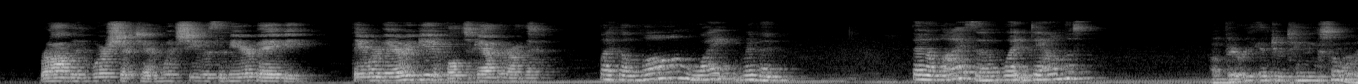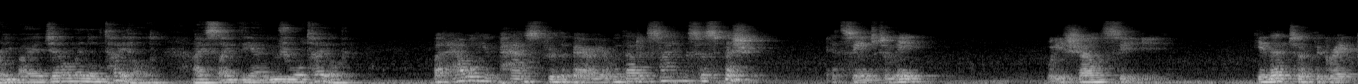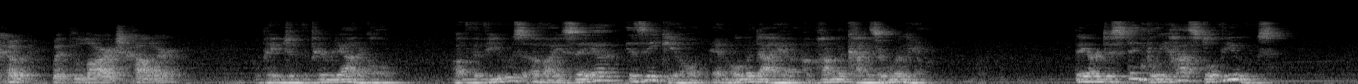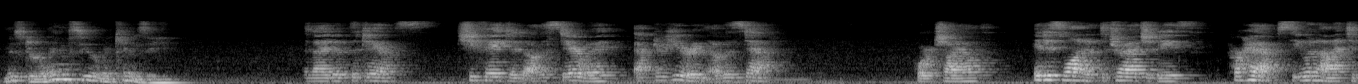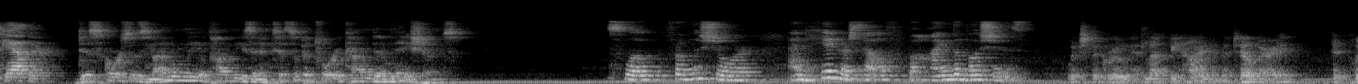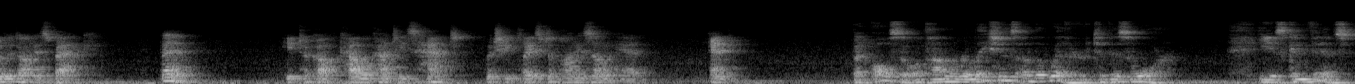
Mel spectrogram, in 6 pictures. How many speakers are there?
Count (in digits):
4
